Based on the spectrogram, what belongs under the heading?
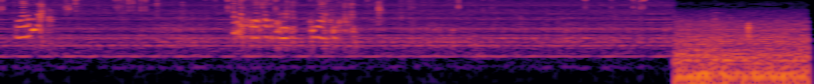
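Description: Two short bursts of clicking and scraping as falafel mix is worked off metal spoons into hot oil, the second about a second and a half in. Near the end, a steady sizzle of falafel balls deep-frying in oil.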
